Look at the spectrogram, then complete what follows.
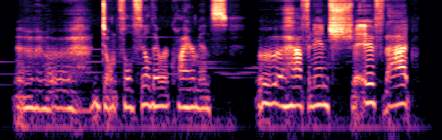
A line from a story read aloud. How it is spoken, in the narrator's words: Nearly headless Nick, The ghost of Gryffindor Tower, morosely, muttering under his breath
